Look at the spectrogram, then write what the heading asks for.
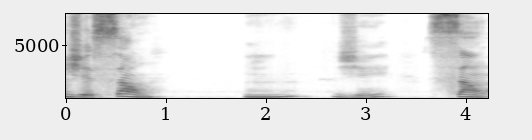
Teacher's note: injeção é a última sílaba tônica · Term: oxítona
